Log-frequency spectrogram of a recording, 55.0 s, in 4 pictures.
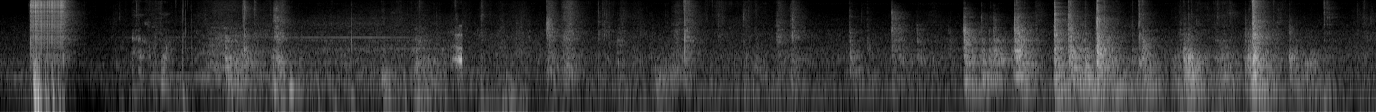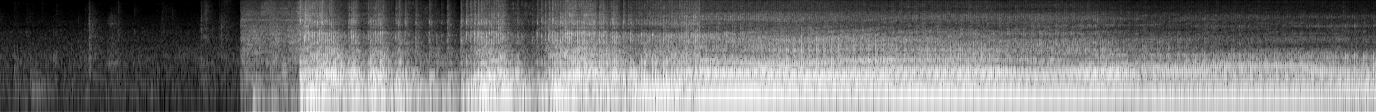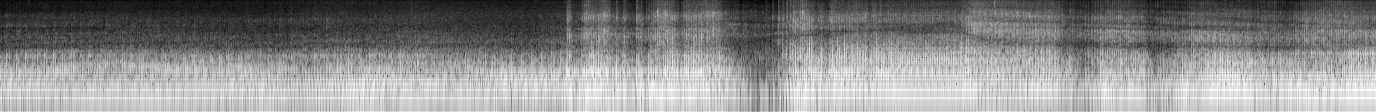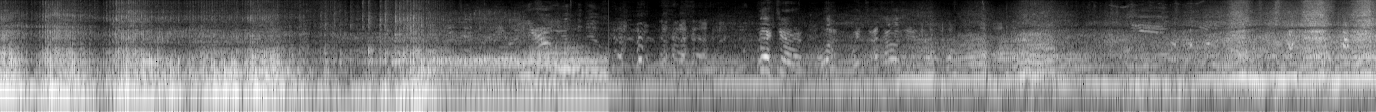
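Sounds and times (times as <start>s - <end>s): car engine starting and idling: 16.2s - 55.0s.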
